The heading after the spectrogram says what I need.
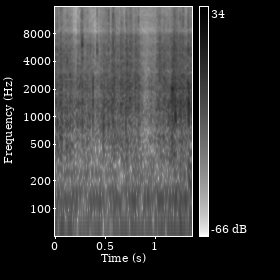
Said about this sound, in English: I'm just going to cover it with this tin foil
